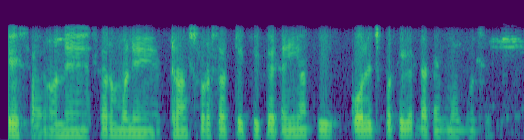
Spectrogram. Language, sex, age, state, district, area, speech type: Gujarati, male, 18-30, Gujarat, Ahmedabad, rural, conversation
